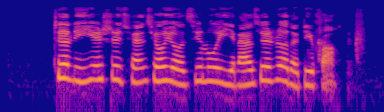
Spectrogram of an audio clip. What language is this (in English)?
Chinese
